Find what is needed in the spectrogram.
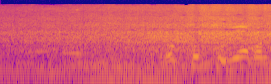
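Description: Motor vehicle traffic: a vehicle's noise swells over the first second or so above a steady low rumble. A man's voice comes in about a second in.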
